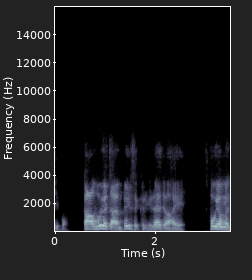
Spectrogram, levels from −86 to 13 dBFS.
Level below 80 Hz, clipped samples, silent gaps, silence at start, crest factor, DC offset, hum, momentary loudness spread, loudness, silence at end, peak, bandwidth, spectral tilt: -70 dBFS; under 0.1%; none; 0 s; 14 dB; under 0.1%; none; 15 LU; -20 LUFS; 0 s; -6 dBFS; 6.6 kHz; -7 dB/octave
